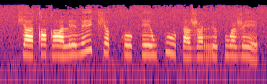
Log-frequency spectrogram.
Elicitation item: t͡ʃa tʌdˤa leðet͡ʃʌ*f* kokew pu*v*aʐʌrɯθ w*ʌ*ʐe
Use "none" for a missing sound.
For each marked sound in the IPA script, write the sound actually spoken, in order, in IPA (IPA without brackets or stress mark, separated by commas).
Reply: θ, θ, ʌ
